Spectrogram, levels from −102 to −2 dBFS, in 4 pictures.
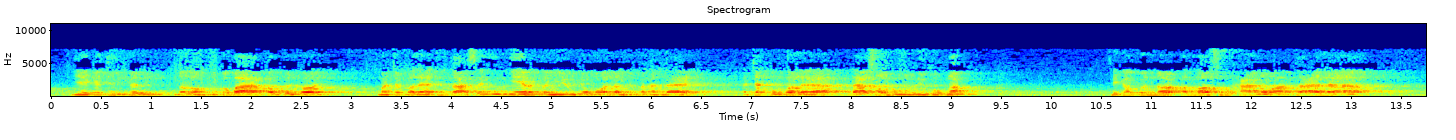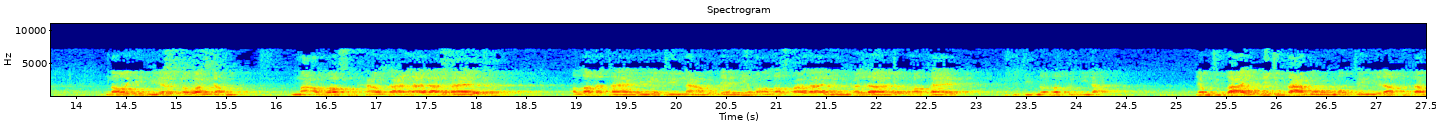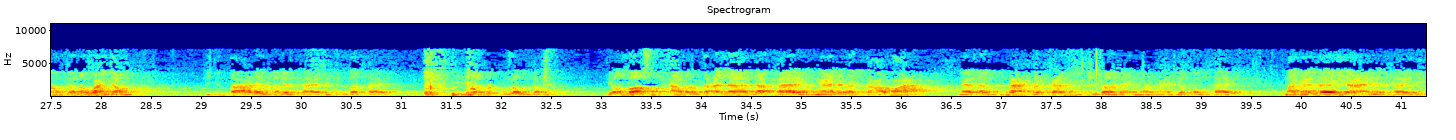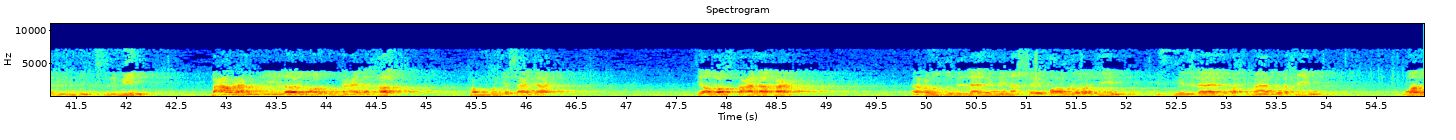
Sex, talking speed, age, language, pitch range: male, 205 wpm, 20-39, Vietnamese, 160-205 Hz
